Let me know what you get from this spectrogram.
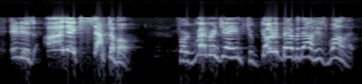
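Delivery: shouting. Retold or imitated. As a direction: yell it across the lobby. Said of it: "at the top of her lungs in the lobby".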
